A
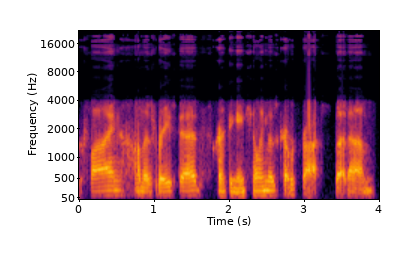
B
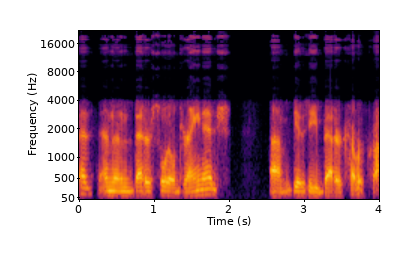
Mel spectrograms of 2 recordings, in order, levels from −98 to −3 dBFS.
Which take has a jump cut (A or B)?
A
